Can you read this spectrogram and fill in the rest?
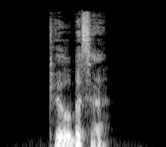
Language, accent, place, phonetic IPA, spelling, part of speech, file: German, Germany, Berlin, [ˈkʏʁbɪsə], Kürbisse, noun, De-Kürbisse.ogg
- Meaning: nominative/accusative/genitive plural of Kürbis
